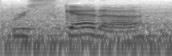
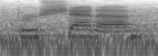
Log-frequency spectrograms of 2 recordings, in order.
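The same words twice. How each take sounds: First: It is said with the Italian pronunciation. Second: It is said with a common anglicized pronunciation. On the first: The speaker calls it right. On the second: The speaker calls it wrong.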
